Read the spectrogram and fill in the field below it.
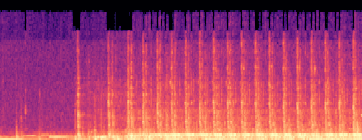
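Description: Sewing machine back stitching a sweatshirt, a few short starts, then a fast, steady mechanical chatter running continuously and close up.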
